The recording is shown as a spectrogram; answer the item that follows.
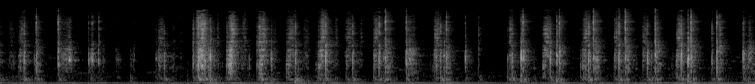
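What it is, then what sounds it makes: Plastic tattoo kit case. Fingertips and nails tap a flat, hollow side panel of an opened purple plastic tattoo kit case. The result is a fast, uneven run of about thirty short, bright, clicky knocks with a slight hollow plastic tone and almost no ring, over a faint steady low hum.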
